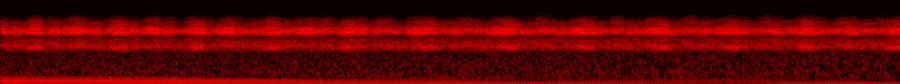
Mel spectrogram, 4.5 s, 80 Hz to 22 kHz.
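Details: Cicadas in Park Šuma Musapstan, Zadar, Croatia, August 2014, keep up a loud, steady, shimmering buzz that pulses slightly but never stops.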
